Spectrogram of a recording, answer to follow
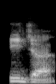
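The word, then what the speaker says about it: ਤੀਜਾ: The pronunciation of the numeral is Tija and not three because it's not cardinal. It tells you the order. So it's third. So the pronunciation would be Tija.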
